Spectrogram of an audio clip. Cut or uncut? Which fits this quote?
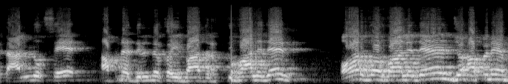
cut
